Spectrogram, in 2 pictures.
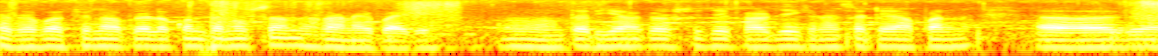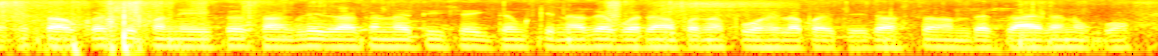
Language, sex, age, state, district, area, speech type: Marathi, male, 18-30, Maharashtra, Thane, urban, spontaneous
